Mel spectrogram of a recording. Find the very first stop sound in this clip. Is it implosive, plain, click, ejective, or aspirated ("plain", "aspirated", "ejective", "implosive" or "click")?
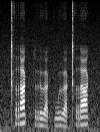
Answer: aspirated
